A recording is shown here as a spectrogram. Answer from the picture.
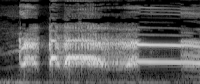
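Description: A Goldenboy x Dome cross gamecock crowing: a short opening note, a brief break, then a long drawn-out call that narrows to a steady held tone near the end.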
